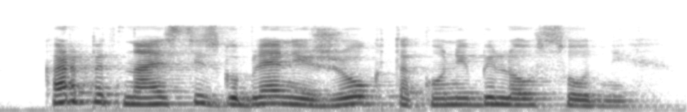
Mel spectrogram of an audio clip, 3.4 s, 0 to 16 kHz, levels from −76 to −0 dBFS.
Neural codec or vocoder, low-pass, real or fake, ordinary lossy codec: none; 7.2 kHz; real; none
